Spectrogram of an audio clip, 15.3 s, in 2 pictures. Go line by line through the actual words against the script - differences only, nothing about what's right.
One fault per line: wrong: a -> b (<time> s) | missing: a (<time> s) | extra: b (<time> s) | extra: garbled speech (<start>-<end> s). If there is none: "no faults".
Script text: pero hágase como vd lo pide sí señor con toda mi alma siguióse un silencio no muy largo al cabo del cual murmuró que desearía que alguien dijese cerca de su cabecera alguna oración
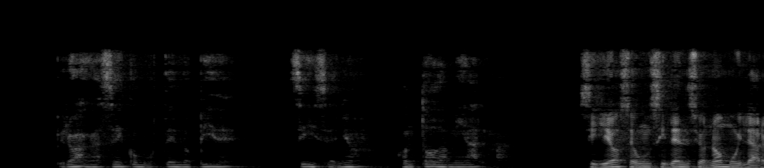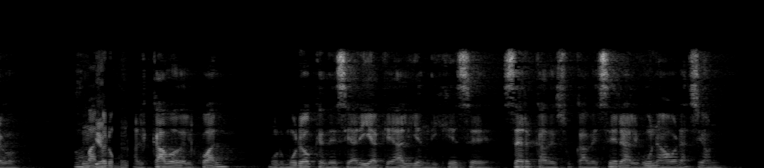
extra: garbled speech (8.4-8.9 s)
